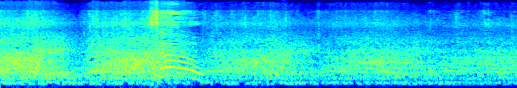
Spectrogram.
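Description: A large crowd cheers and shouts loudly.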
